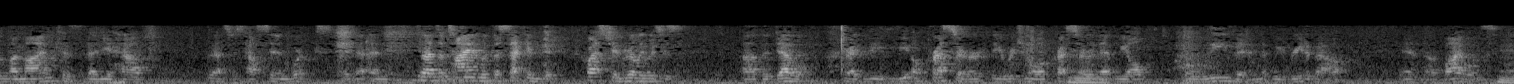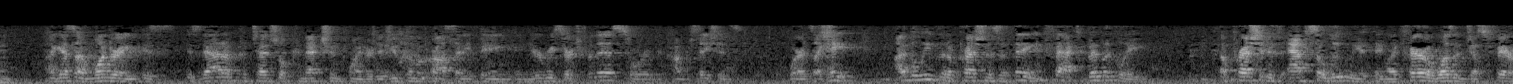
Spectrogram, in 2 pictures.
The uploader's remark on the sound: This was recorded at the annual L'Abri Conference in Rochester, MN, USA in Feb, 2020, hosted by Rochester L'Abri. NOTE: This recording includes the Q&A afterwards.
